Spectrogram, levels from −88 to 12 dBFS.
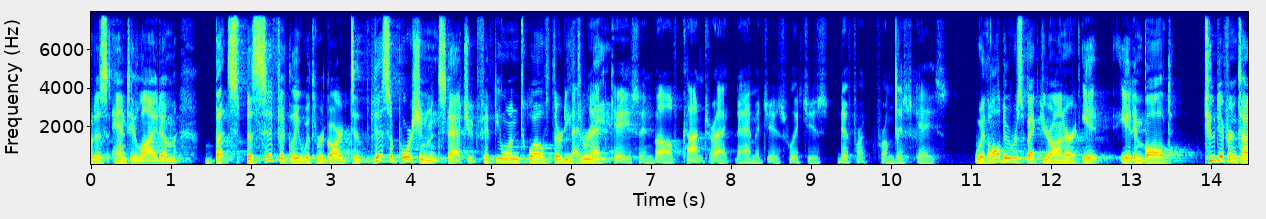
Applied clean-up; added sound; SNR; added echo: none; none; none; none.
